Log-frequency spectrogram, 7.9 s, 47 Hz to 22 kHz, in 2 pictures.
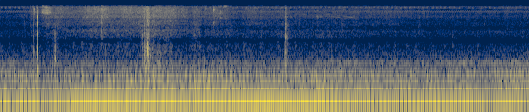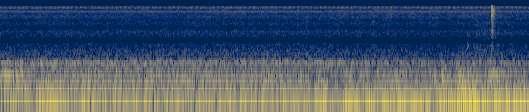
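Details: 1995 BMW 318i petrol four-cylinder idles with a low, uneven, lumpy, sputtering beat and starts hard, as if misfiring, though the spark plugs are new. It is intermittent: some days fine, others shaking. Cause unknown.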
